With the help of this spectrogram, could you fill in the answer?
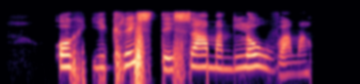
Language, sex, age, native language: Icelandic, female, 10, Icelandic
